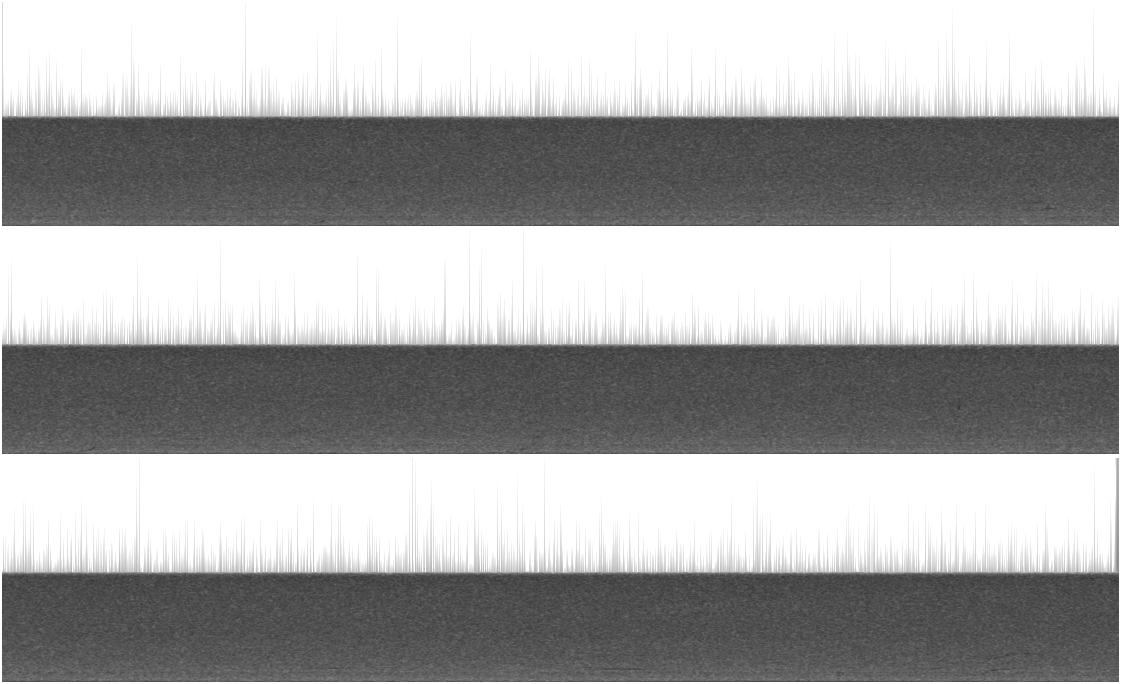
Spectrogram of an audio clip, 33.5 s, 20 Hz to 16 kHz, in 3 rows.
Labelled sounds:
28.4	28.8	humpback whale, 0.90 to 1.0 kHz

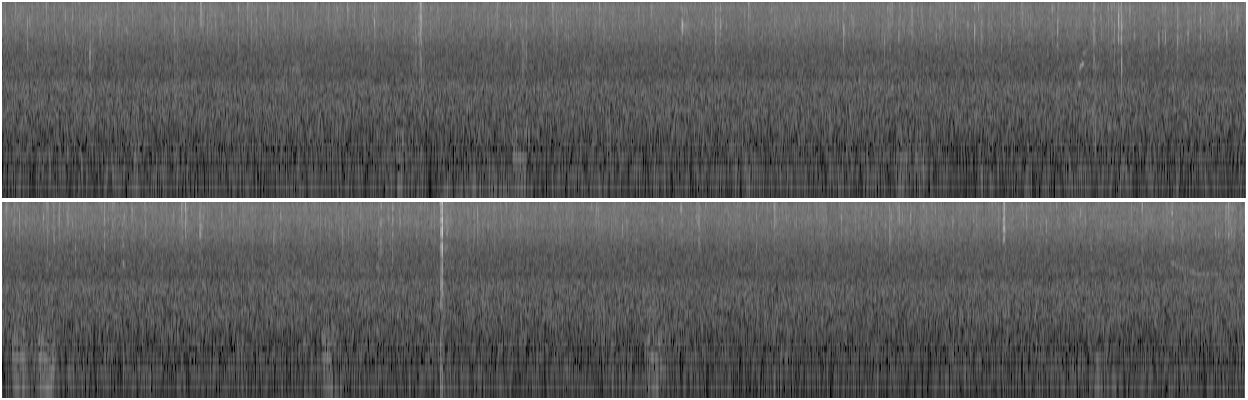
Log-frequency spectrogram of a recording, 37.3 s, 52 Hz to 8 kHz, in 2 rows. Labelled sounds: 36.1	36.4	humpback whale, 1.4 to 1.8 kHz

